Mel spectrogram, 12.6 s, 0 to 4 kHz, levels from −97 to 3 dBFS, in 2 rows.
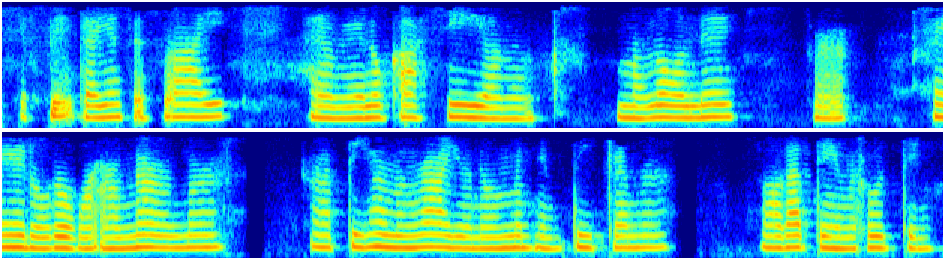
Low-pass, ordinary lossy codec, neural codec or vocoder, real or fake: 3.6 kHz; MP3, 24 kbps; codec, 16 kHz, 1.1 kbps, Voila-Tokenizer; fake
